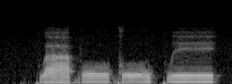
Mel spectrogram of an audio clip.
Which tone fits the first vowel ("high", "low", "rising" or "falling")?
low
